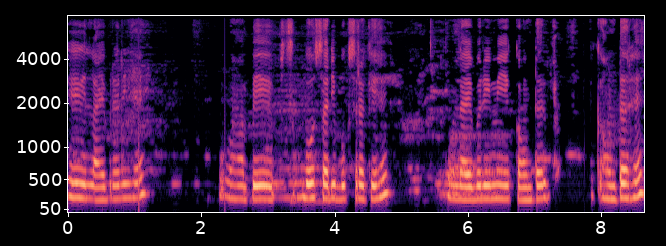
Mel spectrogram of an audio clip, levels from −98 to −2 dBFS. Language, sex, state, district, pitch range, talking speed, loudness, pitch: Hindi, female, Maharashtra, Nagpur, 205-260 Hz, 110 wpm, -22 LUFS, 215 Hz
